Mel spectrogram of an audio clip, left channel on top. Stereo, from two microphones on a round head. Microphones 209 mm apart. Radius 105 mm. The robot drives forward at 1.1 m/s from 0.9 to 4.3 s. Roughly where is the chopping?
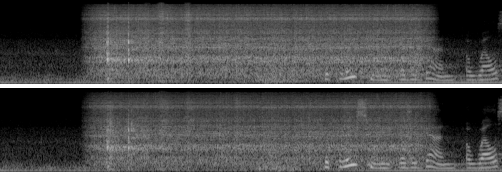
Left.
